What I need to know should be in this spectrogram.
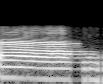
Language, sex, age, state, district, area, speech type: Tamil, male, 45-60, Tamil Nadu, Tiruppur, rural, conversation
